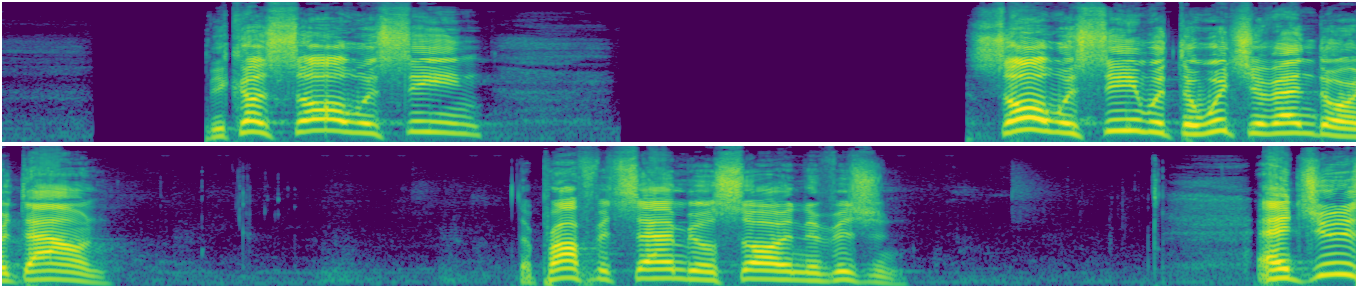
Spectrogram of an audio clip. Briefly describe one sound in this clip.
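A man preaches with animation into a microphone, in bursts separated by pauses.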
